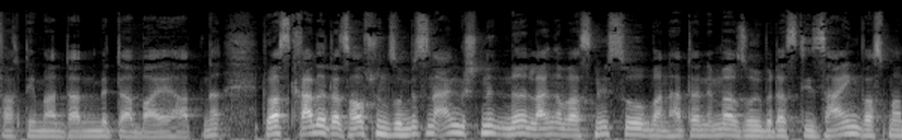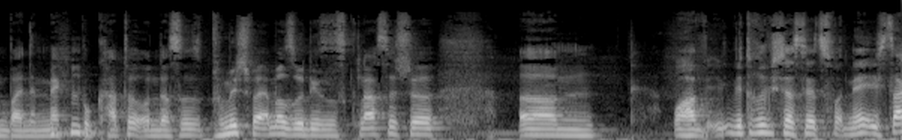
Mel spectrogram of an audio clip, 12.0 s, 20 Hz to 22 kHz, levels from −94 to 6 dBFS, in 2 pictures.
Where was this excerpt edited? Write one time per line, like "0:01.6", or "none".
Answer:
0:01.9
0:05.7
0:07.4
0:10.8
